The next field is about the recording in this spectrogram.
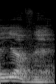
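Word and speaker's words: Iavé: mas o nome o nome próprio com qual ele se apresentou é ia ver e essa pronúncia até a pronúncia né é um pouco discutida se é isso não é isso mas eu digo eu sempre uso essa pronuncia velha porque ela é a mais aceita no meio teológico Vou deixar um vídeo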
